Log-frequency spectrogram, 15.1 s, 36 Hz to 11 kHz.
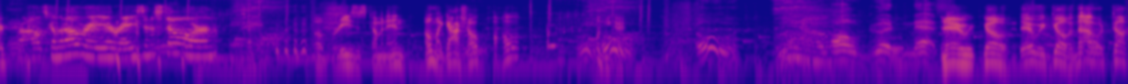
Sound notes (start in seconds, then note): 3.2 laugh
